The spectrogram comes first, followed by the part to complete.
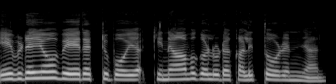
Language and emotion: Malayalam, neutral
